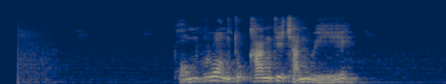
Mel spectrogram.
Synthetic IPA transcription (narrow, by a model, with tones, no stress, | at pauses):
pʰo˩˦mkʰɾu˥˩əŋt̪ʰu˦˥kʰːa˦˥ŋt̪ʰiː˥˩t͡ɕʰa˦˥nwiː˩˦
